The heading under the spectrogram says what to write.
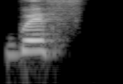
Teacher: when you do the th's we have the tongue out and the air flowing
